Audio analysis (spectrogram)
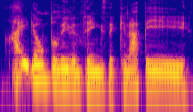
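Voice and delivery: normal talking voice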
